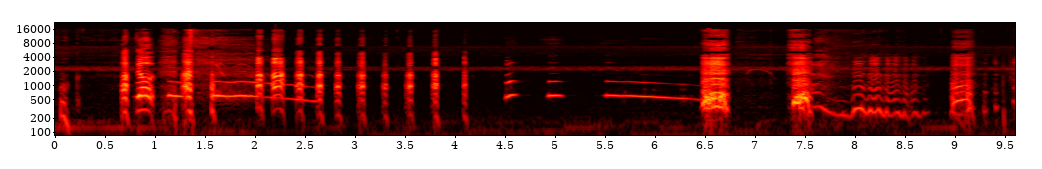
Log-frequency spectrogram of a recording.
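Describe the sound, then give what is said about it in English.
Someone imitates an owl, giving a string of short breathy hoots and several longer falling hoo calls, with sharp gasping breaths between them. Nobody speaks. “I feel like I can impersonate it. I think you feel like you could do just about anything. But maybe somebody could teach us the owl call and that we could actually learn it.”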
